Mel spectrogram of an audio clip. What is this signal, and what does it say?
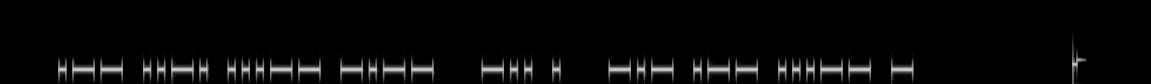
Morse code, heard as a keyed tone, about 17 wpm, 700 Hz. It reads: WF3Y DE KW3T
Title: USA Callsign DE Callsign - 4 Characters - 17wpm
